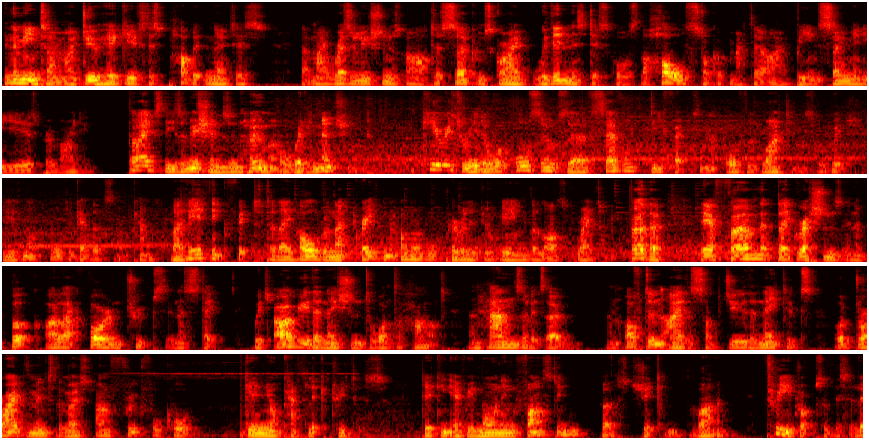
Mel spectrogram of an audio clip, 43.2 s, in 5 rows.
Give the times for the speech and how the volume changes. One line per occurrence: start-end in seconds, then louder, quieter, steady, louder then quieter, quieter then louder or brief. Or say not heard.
0.0-43.1 steady.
